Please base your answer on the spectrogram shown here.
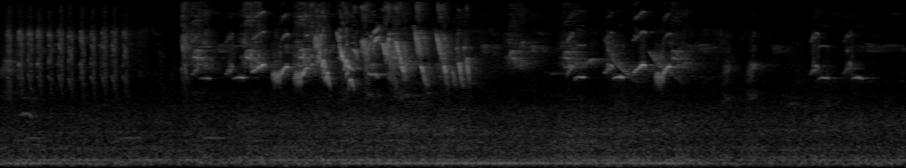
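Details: Double-collared seedeater (coleiro) in fiery form singing a puxada-style song: after a quiet start, a dense burst of rapid high buzzy notes and sharp sweeps runs for about five seconds, then fades into scattered chips over a steady low hum.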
